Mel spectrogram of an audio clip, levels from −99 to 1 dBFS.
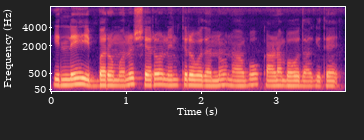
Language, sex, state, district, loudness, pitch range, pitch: Kannada, male, Karnataka, Bangalore, -17 LUFS, 135-155 Hz, 145 Hz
